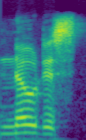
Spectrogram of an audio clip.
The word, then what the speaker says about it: noticed: word noticed okay so let's get a good uh ed sound here at the end so this will be a t so his dad noticed his gaze his dad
